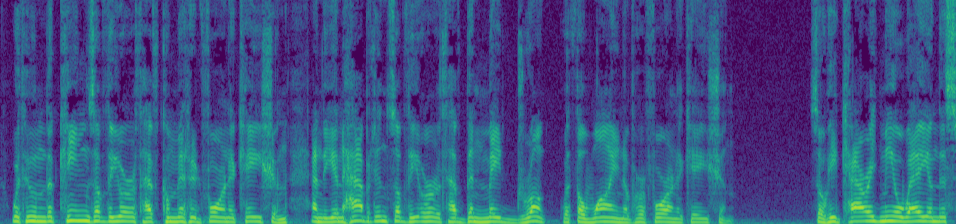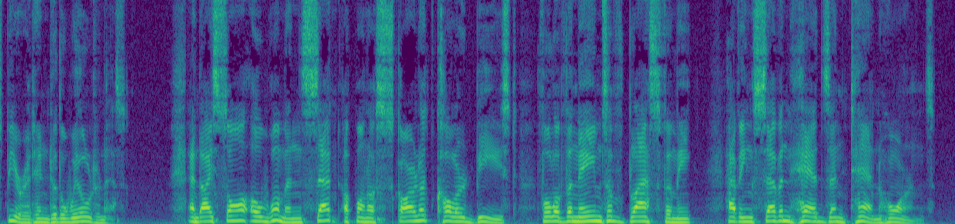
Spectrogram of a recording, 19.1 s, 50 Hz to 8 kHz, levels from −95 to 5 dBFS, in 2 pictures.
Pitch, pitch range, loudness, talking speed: 150 Hz, 130-165 Hz, -16 LUFS, 190 wpm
